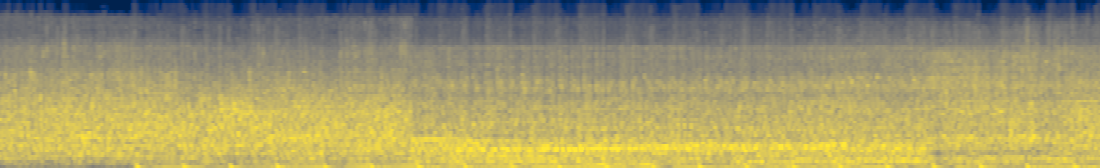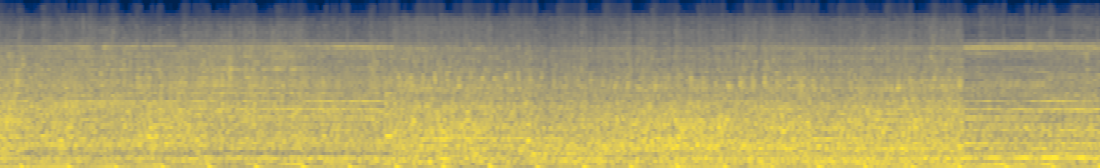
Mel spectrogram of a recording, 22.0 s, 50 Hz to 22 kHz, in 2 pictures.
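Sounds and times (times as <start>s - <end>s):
heavy machinery running: 0.0s - 22.0s
background music with bass beat: 1.4s - 22.0s.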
